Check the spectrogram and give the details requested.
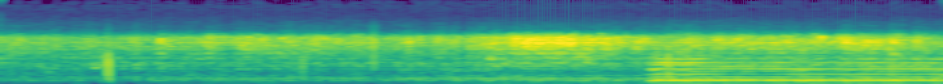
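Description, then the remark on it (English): A motorboat engine drones over the open ocean at night, growing steadily louder as it approaches, its low throbbing hum becoming strong and steady near the end amid wind and sea noise. “It's a boat.”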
